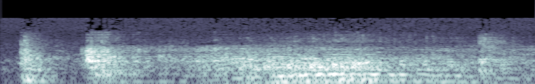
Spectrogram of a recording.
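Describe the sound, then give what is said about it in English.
A car drives slowly, a steady low engine rumble running throughout, with a few sharp thumps like doors closing near the start and one more near the end. “I see you're driving very carefully, Mr. McGee.”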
